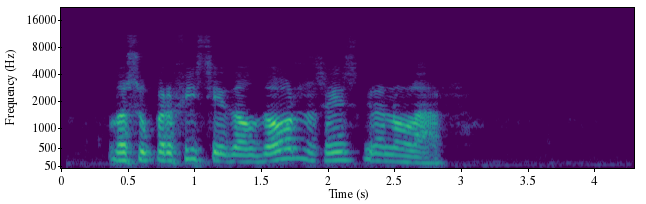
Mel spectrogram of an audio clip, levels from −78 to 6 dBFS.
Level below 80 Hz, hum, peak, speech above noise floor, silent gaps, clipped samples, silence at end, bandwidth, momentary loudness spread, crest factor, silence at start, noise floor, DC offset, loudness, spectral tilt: -62 dBFS; none; -4 dBFS; 44 dB; none; under 0.1%; 1.45 s; 11 kHz; 11 LU; 20 dB; 0.35 s; -66 dBFS; under 0.1%; -22 LUFS; -7 dB/octave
